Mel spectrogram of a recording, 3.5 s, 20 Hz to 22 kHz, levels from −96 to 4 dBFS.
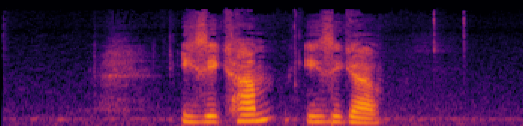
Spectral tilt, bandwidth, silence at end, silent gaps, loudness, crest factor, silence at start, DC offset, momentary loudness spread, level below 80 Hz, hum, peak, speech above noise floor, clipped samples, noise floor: -4 dB/octave; 16.5 kHz; 0.95 s; none; -23 LUFS; 24 dB; 0.75 s; under 0.1%; 25 LU; -58 dBFS; none; -4 dBFS; 34 dB; under 0.1%; -56 dBFS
